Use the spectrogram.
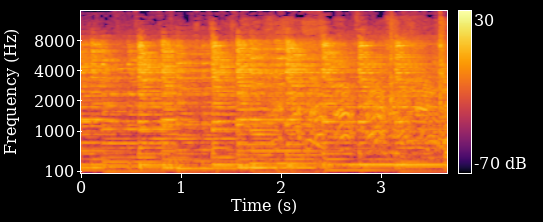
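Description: A guitar played through a MIDI pickup set to a piano voice, layered chords and a steady bass line ringing continuously at moderate volume, with no speech.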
